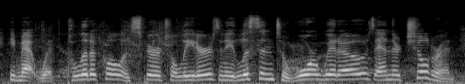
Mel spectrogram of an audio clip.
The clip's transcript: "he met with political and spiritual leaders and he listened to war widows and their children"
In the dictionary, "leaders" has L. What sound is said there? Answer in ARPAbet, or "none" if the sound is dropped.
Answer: L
